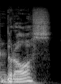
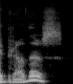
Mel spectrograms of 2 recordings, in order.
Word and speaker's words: Bros: going with different pronunciations the only one I draw a line at is Super Smash Bros and Super Mario Bros I you say Bross I would say Brothers okay am I wrong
